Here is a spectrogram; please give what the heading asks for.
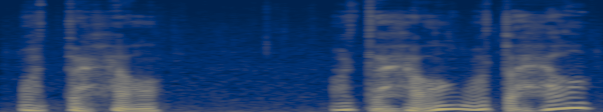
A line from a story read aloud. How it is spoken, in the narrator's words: whispered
